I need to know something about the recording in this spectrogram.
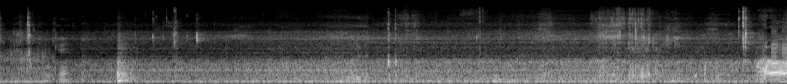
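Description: Chopsticks and spoons clink against dishes.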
